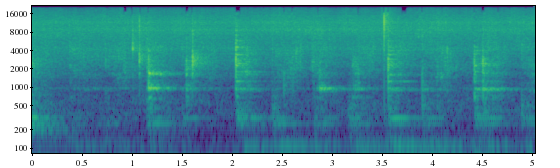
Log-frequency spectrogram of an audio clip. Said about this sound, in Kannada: 1 ಟೀ ಸ್ಪೂನಷ್ಟು ಉದ್ದಿನಬೇಳೆ, 1 ಟೀ ಸ್ಪೂನ್ ಕಡಲೆಬೇಳೆ, ಇದೆಲ್ಲ ಹಾಕಿ ಸ್ವಲ್ಪ ಕಲರ್ ಚೇಂಜ್ ಆಗೋವರೆಗೂ ಫ್ರೈ ಮಾಡ್ಕೊಳ್ಳೋಣ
